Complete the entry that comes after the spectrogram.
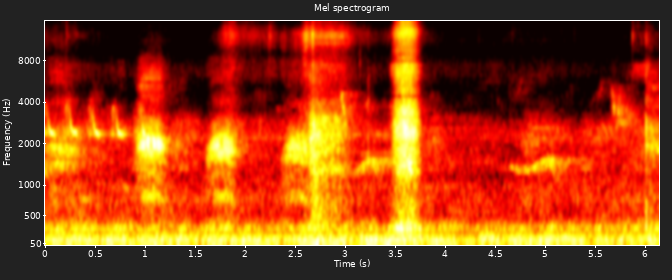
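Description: Birds calling in the background: a quick run of short chirps at the start, then several short calls, the loudest a harsh call about three and a half seconds in.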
